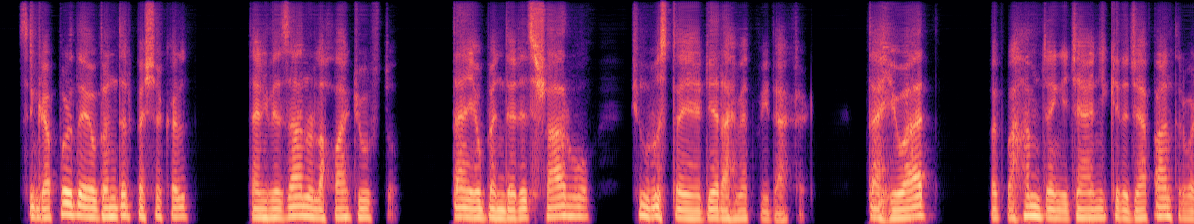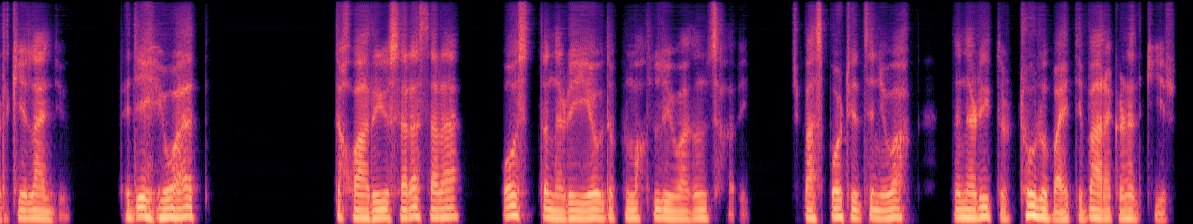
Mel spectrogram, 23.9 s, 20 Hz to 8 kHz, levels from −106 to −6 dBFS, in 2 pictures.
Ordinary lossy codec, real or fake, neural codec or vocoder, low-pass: none; fake; codec, 16 kHz, about 1 kbps, DyCAST, with the encoder's durations; none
